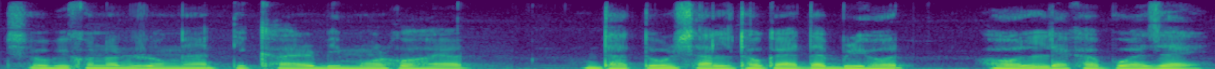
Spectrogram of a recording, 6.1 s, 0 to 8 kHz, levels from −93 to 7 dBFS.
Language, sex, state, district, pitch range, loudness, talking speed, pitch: Assamese, male, Assam, Sonitpur, 140-150 Hz, -14 LUFS, 140 wpm, 145 Hz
